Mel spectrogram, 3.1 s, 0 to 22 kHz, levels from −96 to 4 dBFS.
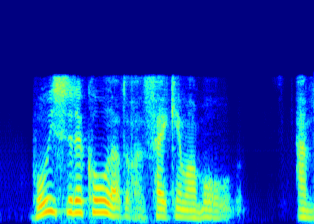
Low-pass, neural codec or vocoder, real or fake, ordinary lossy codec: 5.4 kHz; codec, 16 kHz, 0.5 kbps, X-Codec, HuBERT features, trained on LibriSpeech; fake; none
